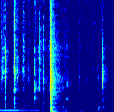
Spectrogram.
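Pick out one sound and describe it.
A deck of cards is tapped against a table.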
